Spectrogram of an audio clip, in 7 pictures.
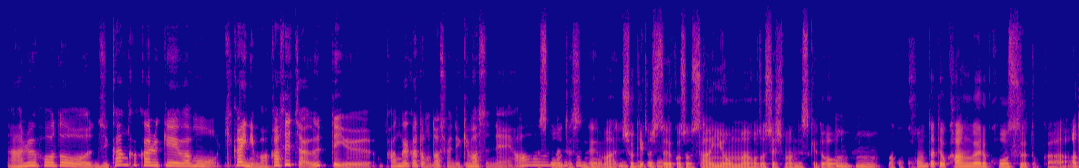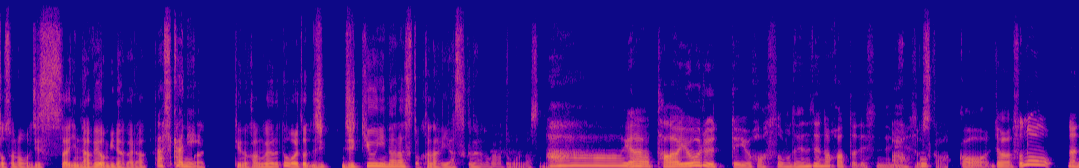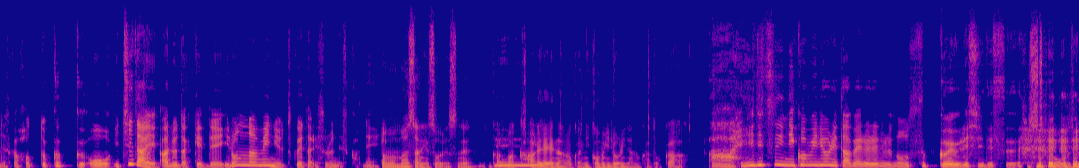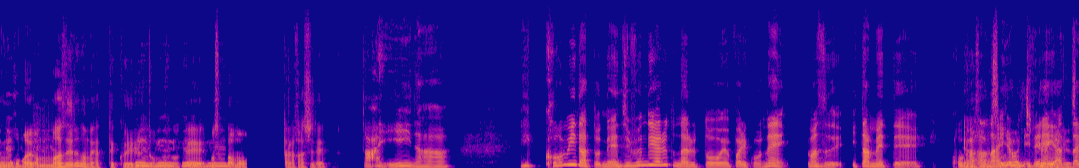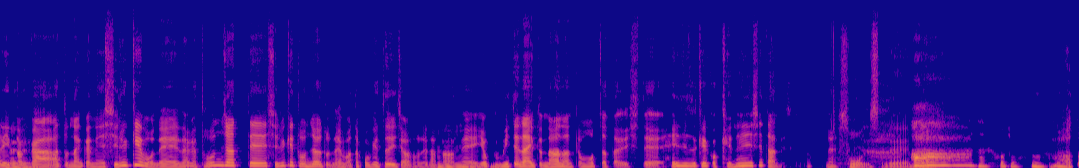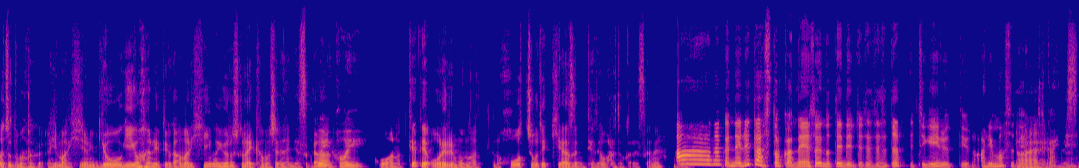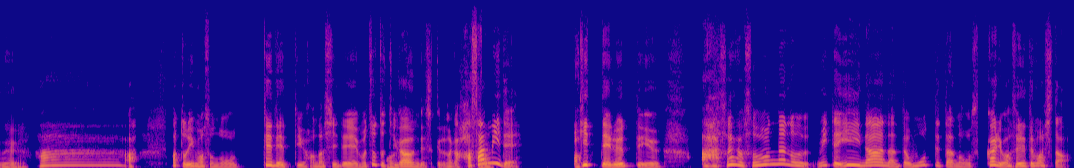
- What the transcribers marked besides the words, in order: chuckle; tapping
- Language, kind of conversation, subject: Japanese, advice, 毎日の献立を素早く決めるにはどうすればいいですか？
